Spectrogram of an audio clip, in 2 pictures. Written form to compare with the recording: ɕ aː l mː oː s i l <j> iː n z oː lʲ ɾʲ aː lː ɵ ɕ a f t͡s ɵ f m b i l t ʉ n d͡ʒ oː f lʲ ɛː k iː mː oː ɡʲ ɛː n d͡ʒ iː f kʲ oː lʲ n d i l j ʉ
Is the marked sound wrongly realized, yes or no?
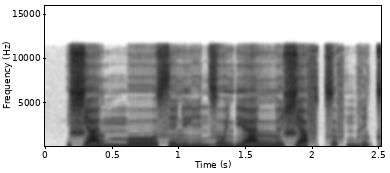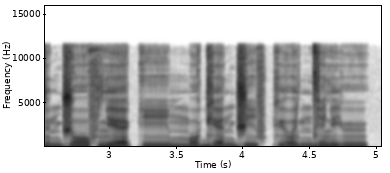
no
